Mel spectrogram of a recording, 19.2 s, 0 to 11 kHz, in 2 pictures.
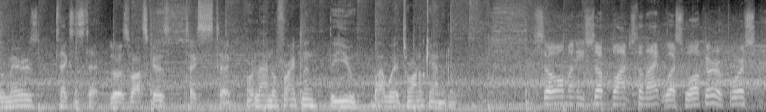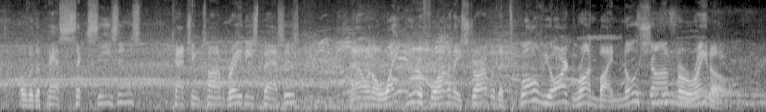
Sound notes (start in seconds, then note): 6.3 cheering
